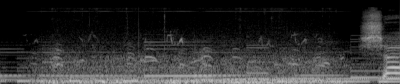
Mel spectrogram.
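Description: A flock of geese honking, many short calls overlapping, over soft, steady background music. Sung vocals come in near the end.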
